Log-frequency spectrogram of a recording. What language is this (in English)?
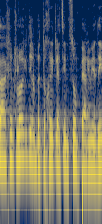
Hebrew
